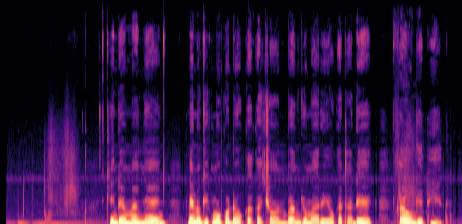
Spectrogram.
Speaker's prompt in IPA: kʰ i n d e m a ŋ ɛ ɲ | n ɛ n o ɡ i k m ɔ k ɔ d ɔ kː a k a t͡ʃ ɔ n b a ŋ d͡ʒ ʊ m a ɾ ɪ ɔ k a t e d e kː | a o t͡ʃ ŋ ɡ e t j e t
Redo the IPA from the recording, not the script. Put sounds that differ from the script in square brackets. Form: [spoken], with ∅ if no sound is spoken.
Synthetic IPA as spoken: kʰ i n d e m a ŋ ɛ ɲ | n ɛ n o ɡ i k m ɔ k ɔ d ɔ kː a k a t͡ʃ ɔ n b a ŋ d͡ʒ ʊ m a ɾ ɪ ɔ k a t [a] d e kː | a o [∅] ŋ ɡ e t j e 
